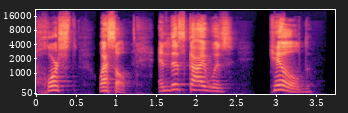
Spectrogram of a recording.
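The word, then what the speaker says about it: Horst Wessel: this guy was like I believe it's pronounced horse Wessel and this guy was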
